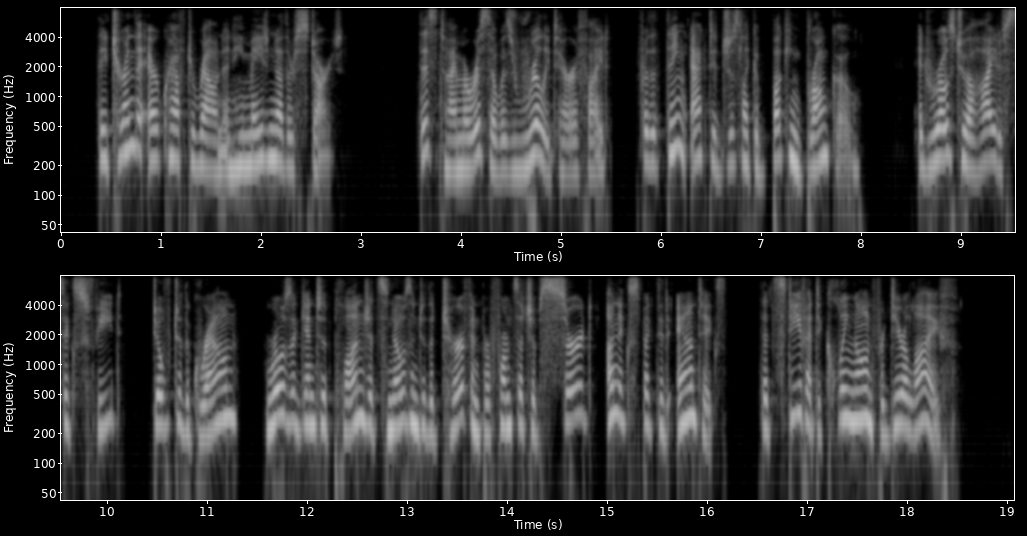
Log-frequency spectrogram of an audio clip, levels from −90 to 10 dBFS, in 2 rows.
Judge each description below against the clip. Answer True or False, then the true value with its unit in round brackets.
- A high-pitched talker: True (230 Hz)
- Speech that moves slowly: False (190 wpm)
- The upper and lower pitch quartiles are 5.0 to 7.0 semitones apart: False (3.8 semitones)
